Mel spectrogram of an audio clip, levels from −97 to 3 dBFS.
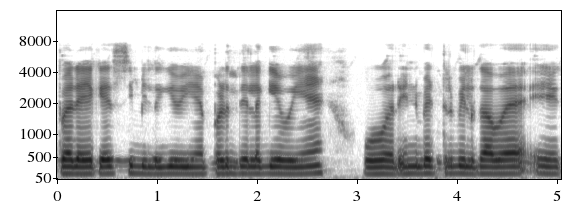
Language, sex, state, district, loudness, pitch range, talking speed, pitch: Hindi, male, Rajasthan, Bikaner, -16 LUFS, 145-150 Hz, 215 wpm, 150 Hz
